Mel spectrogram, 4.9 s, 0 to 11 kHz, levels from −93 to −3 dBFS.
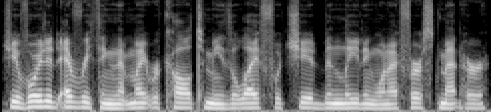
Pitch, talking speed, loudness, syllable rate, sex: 135 Hz, 245 wpm, -16 LUFS, 5.6 syllables/s, male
